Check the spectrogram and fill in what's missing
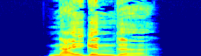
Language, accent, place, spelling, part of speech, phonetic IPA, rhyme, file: German, Germany, Berlin, neigende, adjective, [ˈnaɪ̯ɡn̩də], -aɪ̯ɡn̩də, De-neigende.ogg
- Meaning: inflection of neigend: 1. strong/mixed nominative/accusative feminine singular 2. strong nominative/accusative plural 3. weak nominative all-gender singular 4. weak accusative feminine/neuter singular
